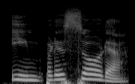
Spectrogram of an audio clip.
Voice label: "impresora", Spanish

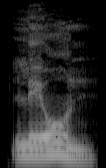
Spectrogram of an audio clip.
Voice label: "leon", Spanish

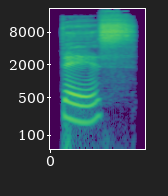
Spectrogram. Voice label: "tes", Spanish syllable

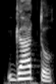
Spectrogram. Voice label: "gato", Spanish

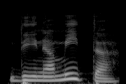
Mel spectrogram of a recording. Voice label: "dinamita", Spanish

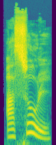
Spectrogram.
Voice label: "azul", Spanish

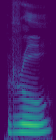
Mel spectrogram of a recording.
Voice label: "rru", Spanish syllable

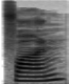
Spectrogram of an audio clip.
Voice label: "fan", Spanish

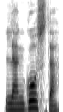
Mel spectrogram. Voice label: "langosta", Spanish

